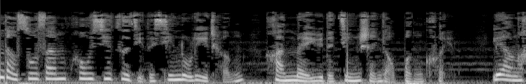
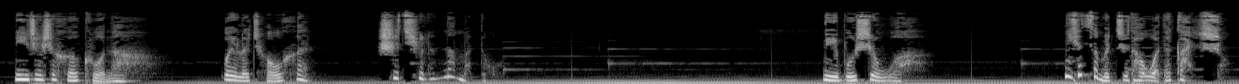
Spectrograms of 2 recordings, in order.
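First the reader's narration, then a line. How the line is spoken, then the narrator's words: Sighing. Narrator (Chinese): 苏三叹息着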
